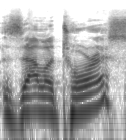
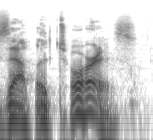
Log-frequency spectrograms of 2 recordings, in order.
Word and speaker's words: Zalatoris: nowhere that's a will zalatoris yeah or i think that's the way because if you pronounce it like zelda taurus what's what rhymes with that's salad taurus this game his game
